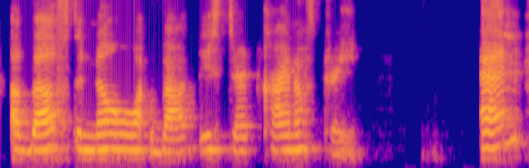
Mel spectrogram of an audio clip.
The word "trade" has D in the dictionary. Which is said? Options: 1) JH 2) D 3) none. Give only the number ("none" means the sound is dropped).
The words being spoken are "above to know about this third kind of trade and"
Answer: 3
